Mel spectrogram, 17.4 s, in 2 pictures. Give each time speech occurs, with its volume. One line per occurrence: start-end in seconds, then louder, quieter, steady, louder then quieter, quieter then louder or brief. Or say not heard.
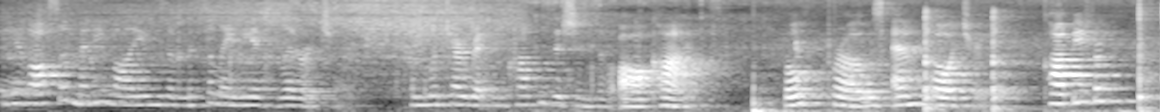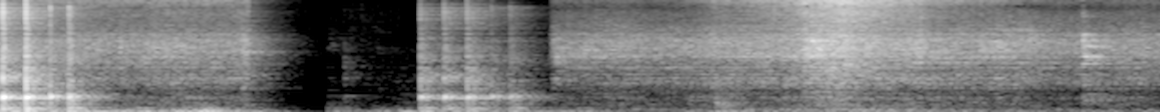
0.0-8.3 louder.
